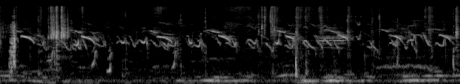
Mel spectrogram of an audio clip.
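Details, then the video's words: Grey francolin chicks, newly hatched, giving many overlapping high, thin chirps and short rising peeps, almost continuous throughout, with a soft low hum underneath. "bhura teetar k new chicks"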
